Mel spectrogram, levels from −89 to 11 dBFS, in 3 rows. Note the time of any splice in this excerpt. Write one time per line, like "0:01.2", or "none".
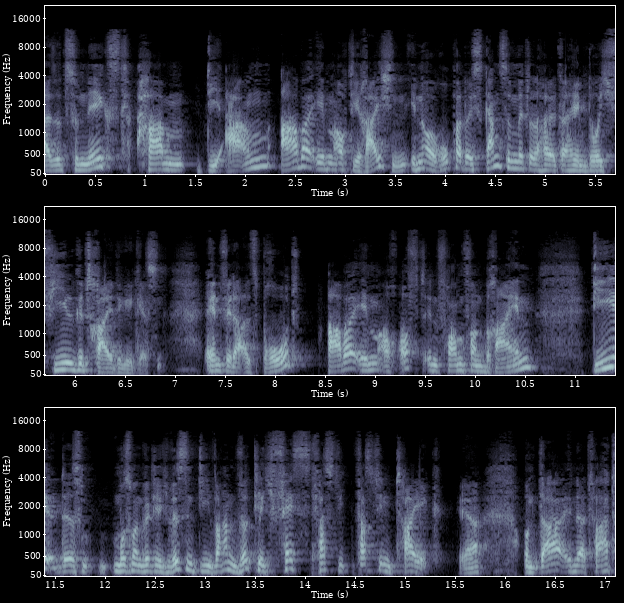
0:14.1

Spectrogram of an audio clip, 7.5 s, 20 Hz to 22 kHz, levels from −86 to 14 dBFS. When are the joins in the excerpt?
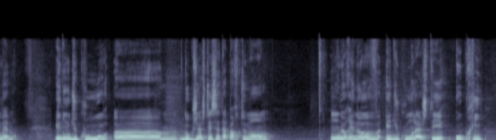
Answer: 0:04.9

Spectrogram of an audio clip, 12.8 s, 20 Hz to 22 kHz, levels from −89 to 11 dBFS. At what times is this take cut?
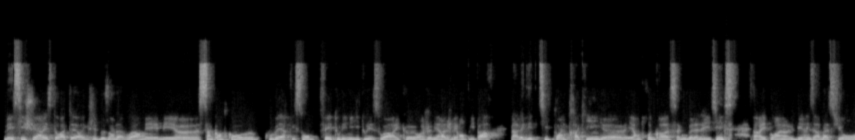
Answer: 0:11.2

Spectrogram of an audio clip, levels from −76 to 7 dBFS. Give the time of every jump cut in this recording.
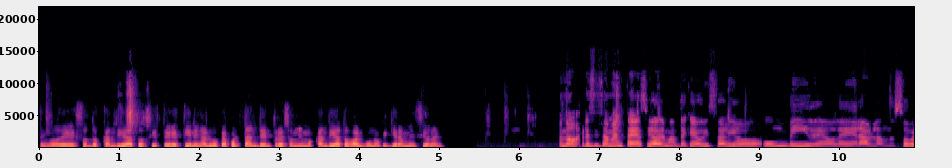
0:06.7

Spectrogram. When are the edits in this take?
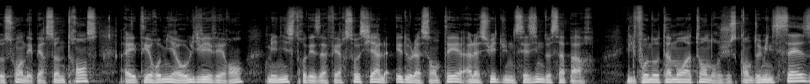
0:02.7
0:06.2

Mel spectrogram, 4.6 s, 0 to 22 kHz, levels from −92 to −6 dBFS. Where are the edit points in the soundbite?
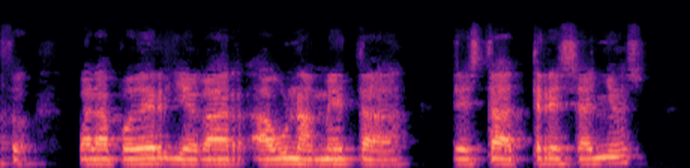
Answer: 0:03.0

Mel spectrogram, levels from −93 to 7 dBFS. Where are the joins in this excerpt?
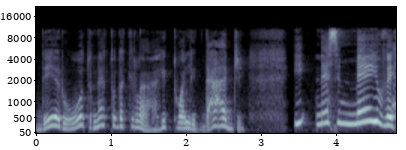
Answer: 0:03.3

